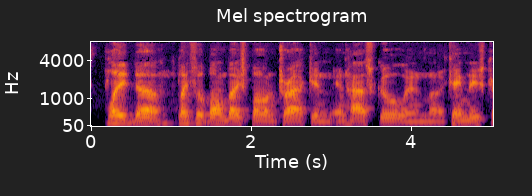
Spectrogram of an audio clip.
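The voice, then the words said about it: Slightly raspy voice. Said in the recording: “excuse my voice, a little raspy”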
